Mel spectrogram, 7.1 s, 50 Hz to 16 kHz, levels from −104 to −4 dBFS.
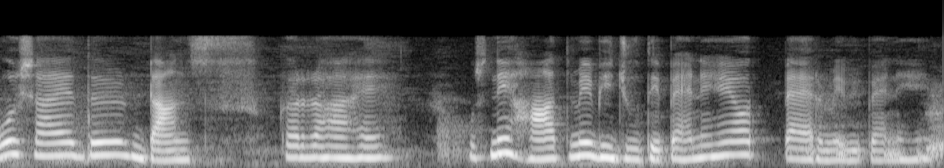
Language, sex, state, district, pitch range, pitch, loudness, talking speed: Hindi, female, Uttar Pradesh, Etah, 190-250 Hz, 215 Hz, -18 LUFS, 160 wpm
